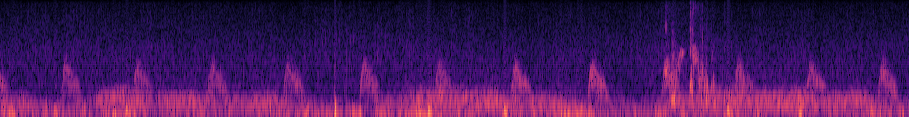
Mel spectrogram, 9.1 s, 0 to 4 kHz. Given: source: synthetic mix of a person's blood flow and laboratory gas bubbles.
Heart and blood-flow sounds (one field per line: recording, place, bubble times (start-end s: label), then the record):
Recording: Doppler ultrasound of blood flow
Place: subclavian vein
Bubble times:
6.63-7.18 s: bubbles
From the record:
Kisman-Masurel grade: 212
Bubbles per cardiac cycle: several, 3 to 8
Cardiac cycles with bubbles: 1 to 10%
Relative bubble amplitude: moderate (0.250 to 0.450)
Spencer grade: 1 (occasional bubble signal discernible with the cardiac motion signal, with majority of cardiac periods free of bubbles)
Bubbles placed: anywhere in the cardiac cycle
